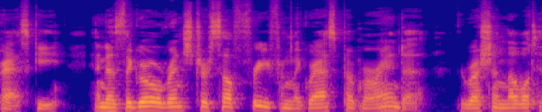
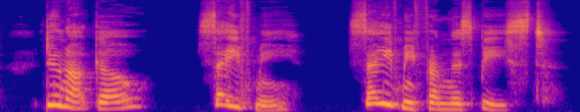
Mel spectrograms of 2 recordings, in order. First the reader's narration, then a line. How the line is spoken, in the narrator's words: she cried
